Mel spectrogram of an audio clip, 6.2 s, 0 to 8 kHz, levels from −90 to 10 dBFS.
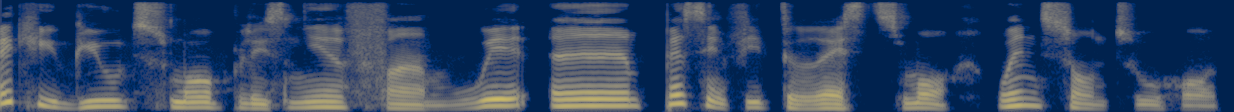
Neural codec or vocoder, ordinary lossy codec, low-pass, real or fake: codec, 16 kHz, 4 kbps, X-Codec, HuBERT features, trained on balanced general audio; none; 7.2 kHz; fake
